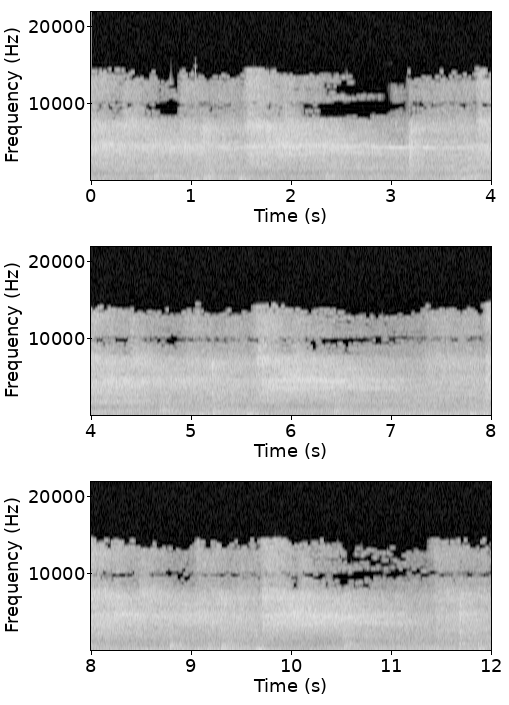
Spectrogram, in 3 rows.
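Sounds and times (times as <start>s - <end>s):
packaging machine running: 0.0s - 12.0s.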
